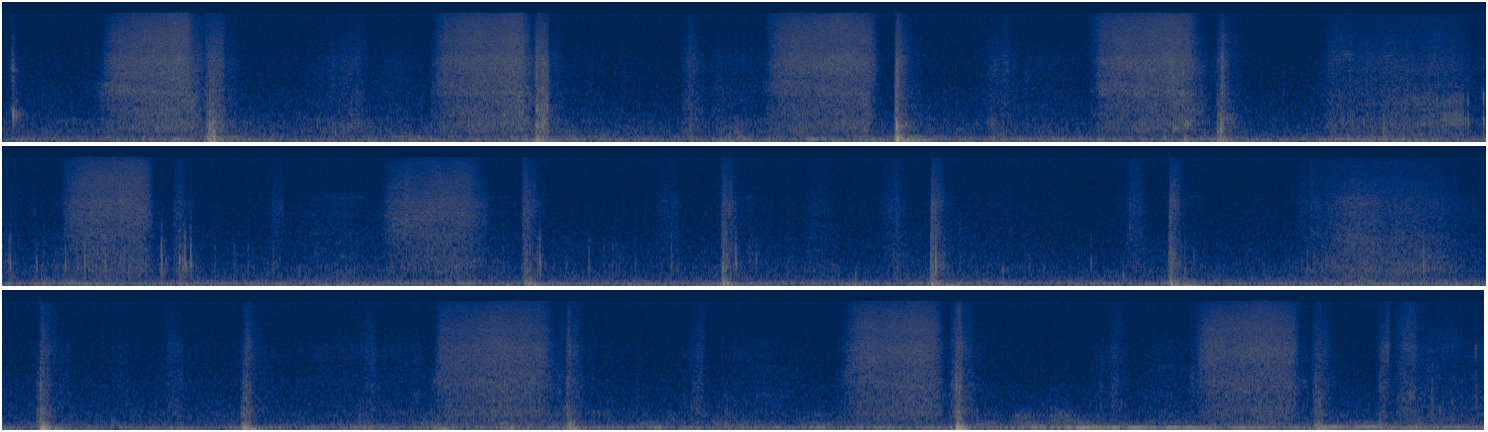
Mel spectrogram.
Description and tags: fabric rubbing / pulling
The sound of a hand moving over a fabric and then ending up on trousers. I made it for a scene where a man moves his hands from a table cloth and puts them on his legs.
legs, clothing, moving, fabric, pillow, cloth, sack, bag, hand, trousers, movement, soft, dropping, rustling, friction, rustle, dragging, pulling, rubbing, clothes, textile, rub, bed, shirt, floor, sliding, pushing, pants, object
